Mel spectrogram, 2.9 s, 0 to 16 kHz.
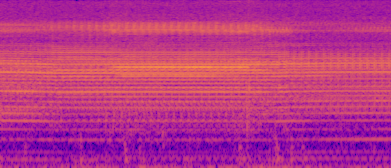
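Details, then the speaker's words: Minn Kota trolling motor after prop replacement and motor/skeg alignment, fixing a bad vibration above speed 5. Now a steady, high, smooth electric whine with light ticking and no rough vibration; runs much quieter. "sounds way better i don't want it i'd rather have it quiet right"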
